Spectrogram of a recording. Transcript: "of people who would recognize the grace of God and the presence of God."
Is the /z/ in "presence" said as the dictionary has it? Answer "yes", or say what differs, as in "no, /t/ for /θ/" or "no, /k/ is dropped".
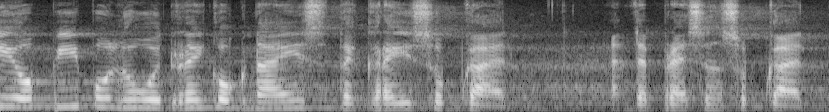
no, /s/ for /z/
